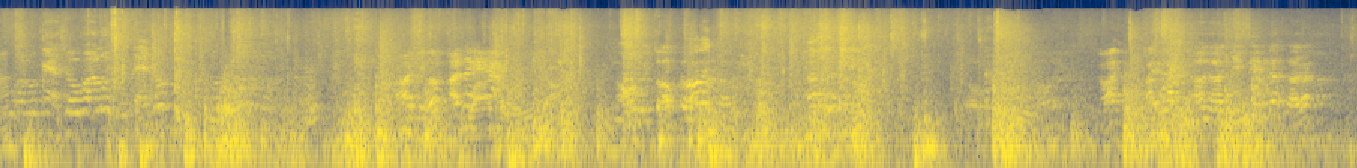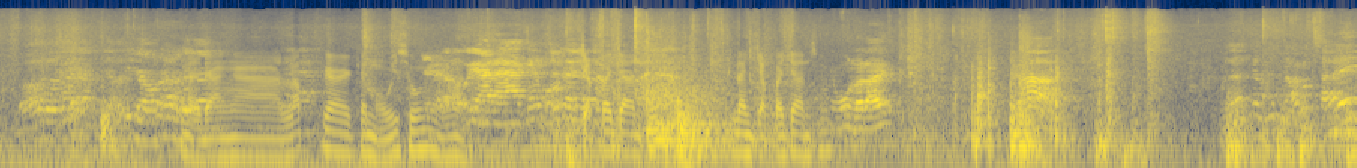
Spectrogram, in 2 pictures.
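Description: A heavy boat hull scrapes and thuds as it is pushed over a dirt floor.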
